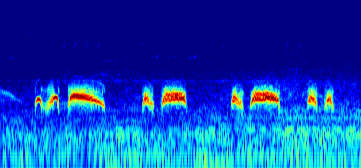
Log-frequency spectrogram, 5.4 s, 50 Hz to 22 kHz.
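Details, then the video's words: Spotted dove, a decoy bird answering wild doves: low cooing phrases of two short rising notes and a longer drawn-out coo, repeated about every 1.5 seconds, with faint higher chirps of other birds behind. "เจ้าGR นกป่าดุมาก เสียงดี มีคารม มีเปลี่ยน มีหนุน"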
